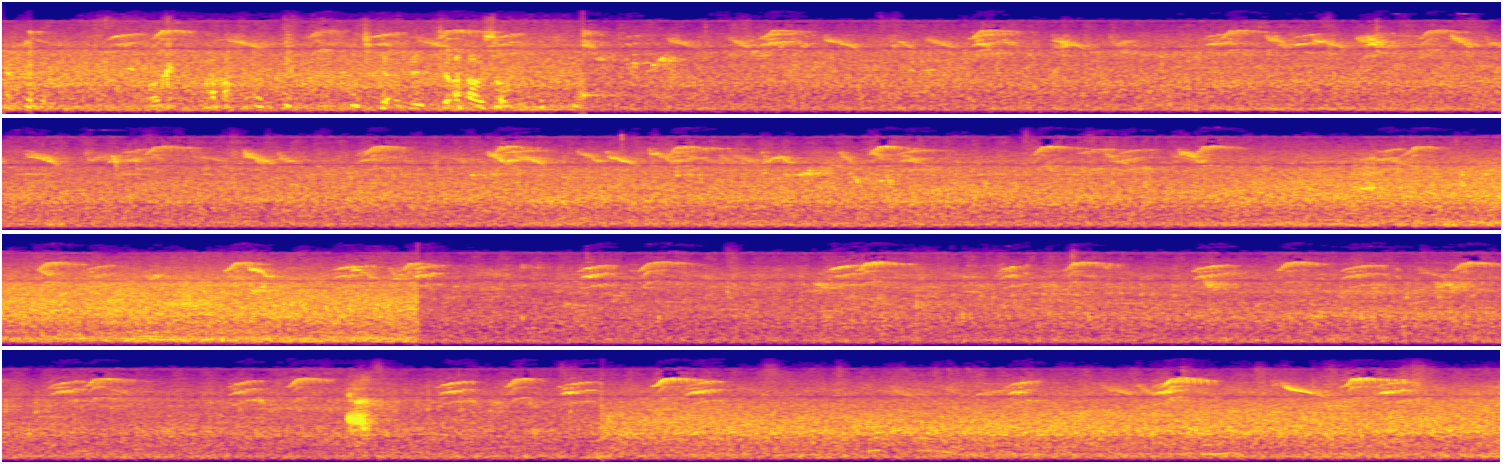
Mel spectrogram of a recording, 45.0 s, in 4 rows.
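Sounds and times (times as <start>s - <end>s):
steady background noise: 0.0s - 44.9s
bird calling high notes: 1.0s - 5.0s.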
